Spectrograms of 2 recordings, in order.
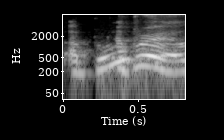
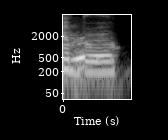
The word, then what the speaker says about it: Abreu: your name so um abreu a brew yeah you could say a brew a brew yeah and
